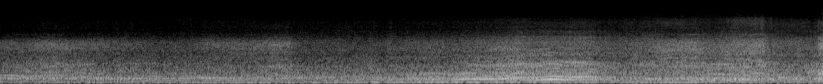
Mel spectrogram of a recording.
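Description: Modified race cars at Springfield Raceway rolling off for a heat race, engines droning and revving in a steady mid-distance rumble that swells briefly and then settles.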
